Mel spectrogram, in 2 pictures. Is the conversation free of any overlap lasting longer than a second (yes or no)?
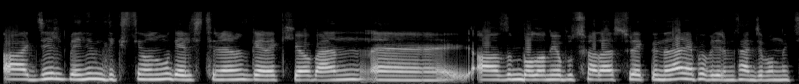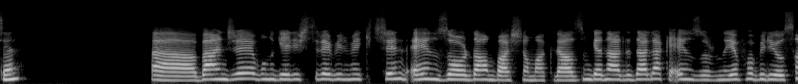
yes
